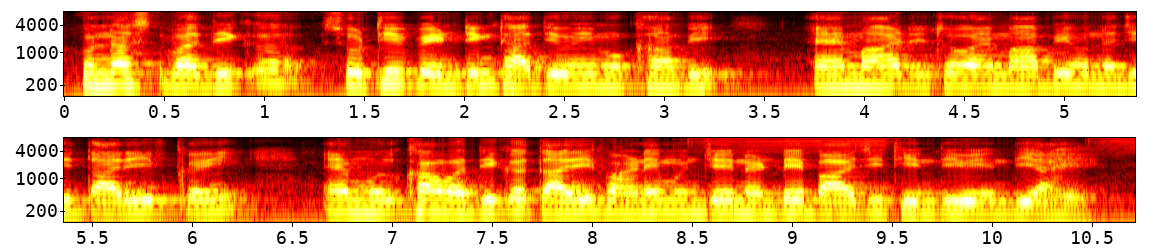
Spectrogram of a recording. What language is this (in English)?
Sindhi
